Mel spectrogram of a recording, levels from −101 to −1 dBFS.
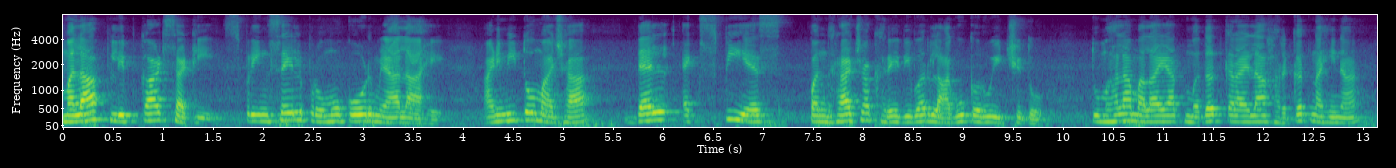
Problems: background sounds at intervals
